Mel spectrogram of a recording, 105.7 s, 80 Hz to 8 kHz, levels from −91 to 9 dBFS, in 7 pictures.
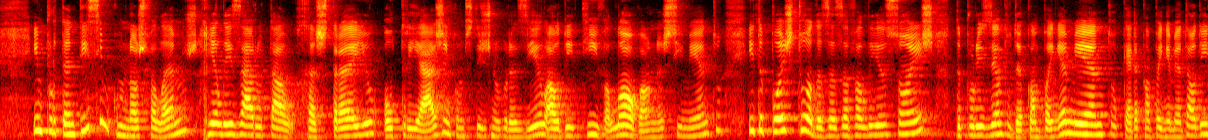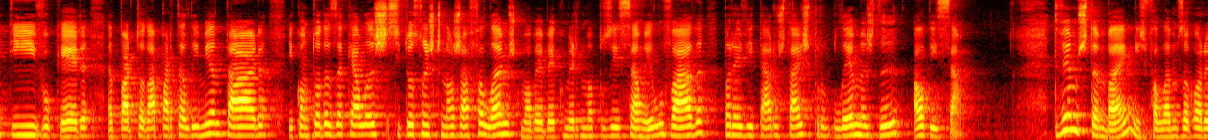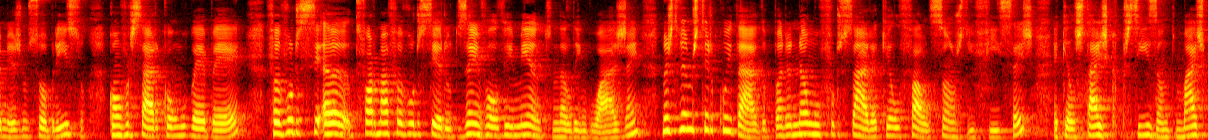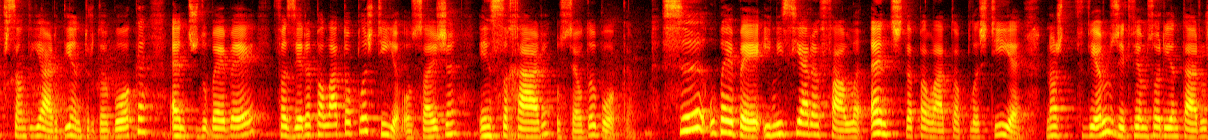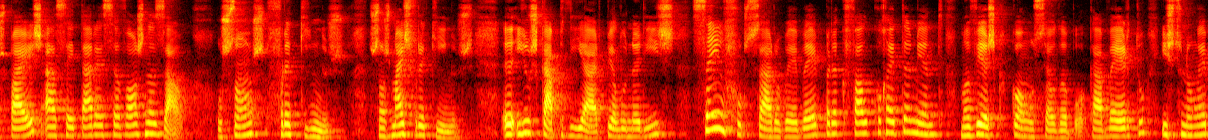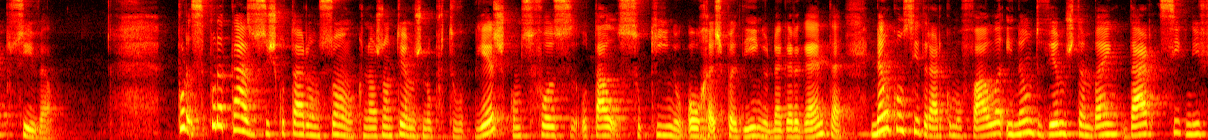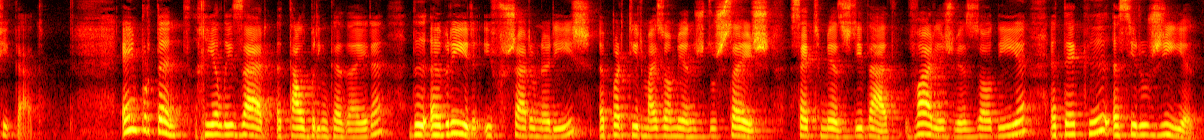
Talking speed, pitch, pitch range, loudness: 135 wpm, 185 Hz, 165-210 Hz, -18 LUFS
